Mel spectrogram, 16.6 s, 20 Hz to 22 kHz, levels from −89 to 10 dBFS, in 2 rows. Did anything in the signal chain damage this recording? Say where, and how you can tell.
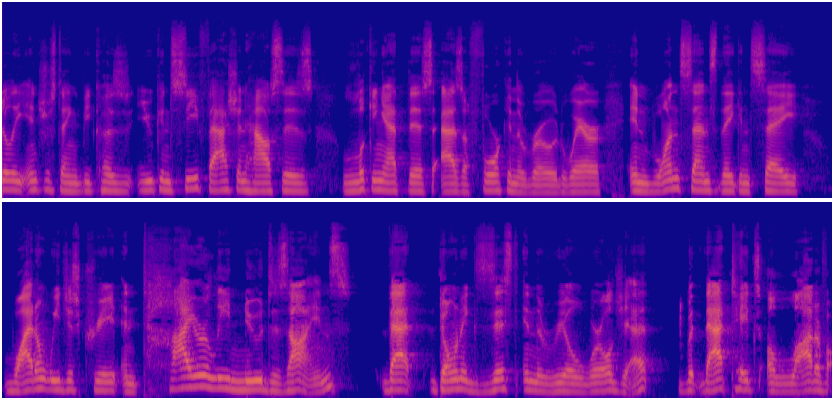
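Yes, at the network and codec stage: an adaptive stream at a lower bitrate cuts in at 8.89 s, after "say why don't we", and lasts to the end. The treble turns synthetic with no gap, fitting a drop from 96 kbit/s AAC to 24 kbit/s HE-AAC. On a spectrogram, the upper band abruptly turns blocky and copied.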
